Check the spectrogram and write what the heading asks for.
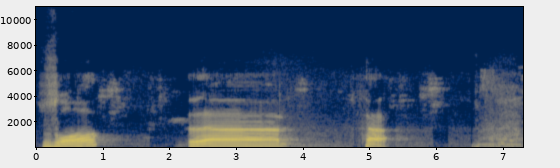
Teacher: زبان کی نوک جب اوپر کے اگلے دونوں دانتوں کی نوک کی طرف والے آدھے حصے سے لگے تو یہ الفاظ ادا ہوتے ہیں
